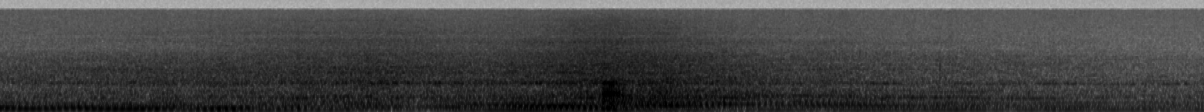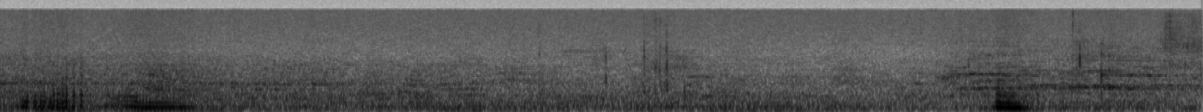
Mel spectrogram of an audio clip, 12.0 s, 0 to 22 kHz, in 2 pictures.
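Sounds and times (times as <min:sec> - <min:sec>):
passing vehicle engine: 0:00.0 - 0:07.3.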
